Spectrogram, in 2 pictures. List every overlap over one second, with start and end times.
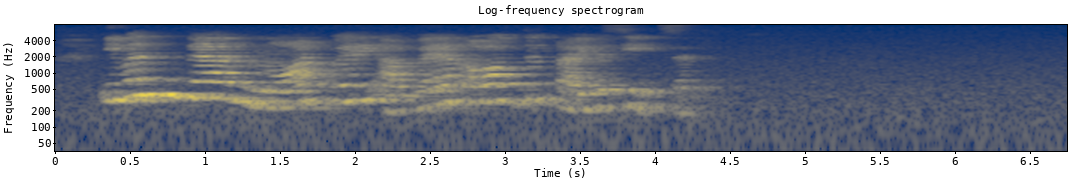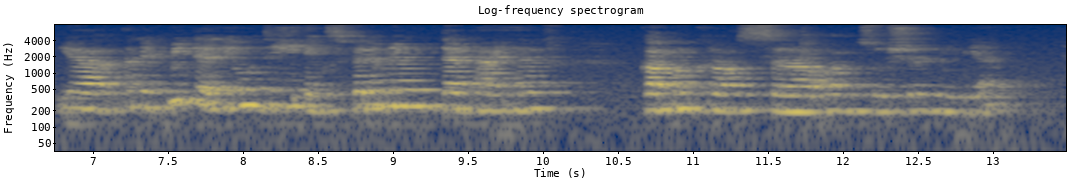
none

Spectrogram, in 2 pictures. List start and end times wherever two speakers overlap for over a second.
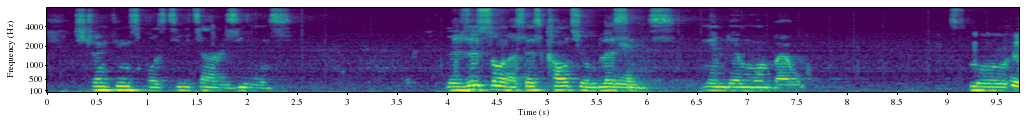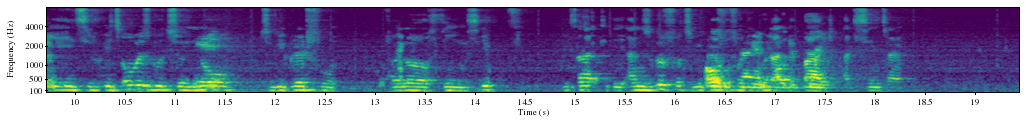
16.3-17.6

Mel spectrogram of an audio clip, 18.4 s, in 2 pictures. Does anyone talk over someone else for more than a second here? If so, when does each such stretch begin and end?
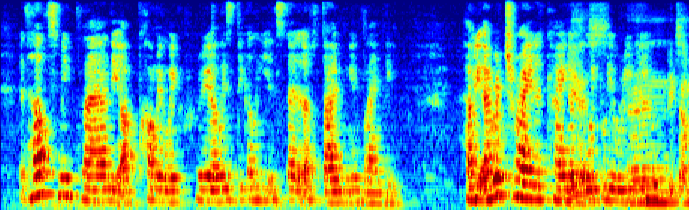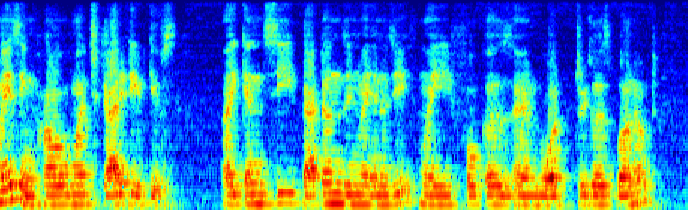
7.5-8.8

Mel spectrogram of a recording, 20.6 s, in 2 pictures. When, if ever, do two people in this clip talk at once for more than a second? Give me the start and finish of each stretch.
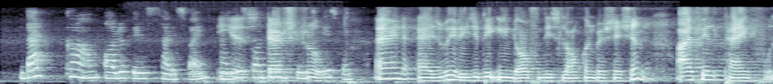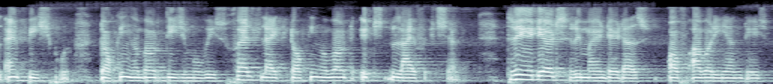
3.0-4.3

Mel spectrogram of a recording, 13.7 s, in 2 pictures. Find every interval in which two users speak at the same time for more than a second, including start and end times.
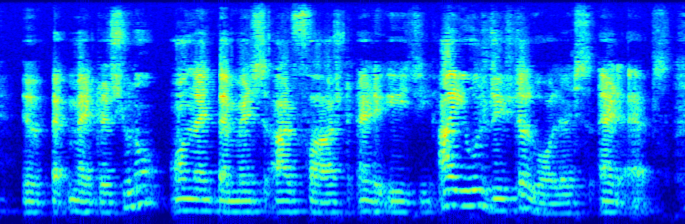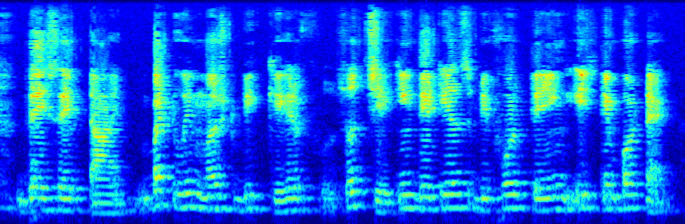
none

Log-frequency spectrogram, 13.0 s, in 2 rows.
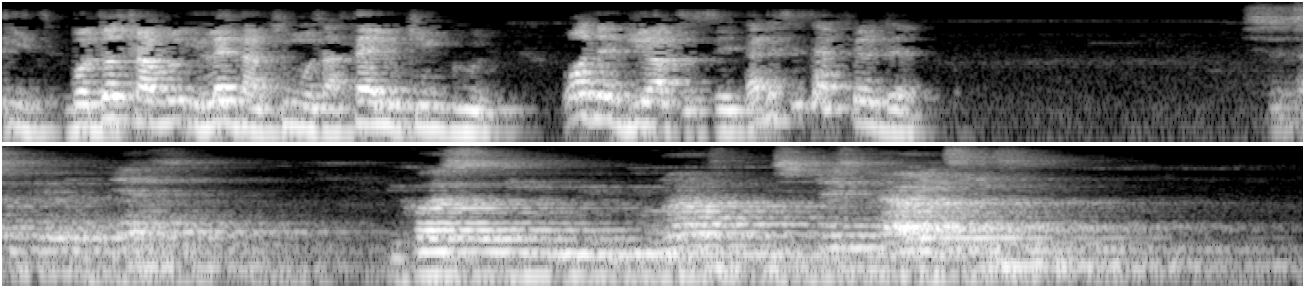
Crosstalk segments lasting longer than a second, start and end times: none

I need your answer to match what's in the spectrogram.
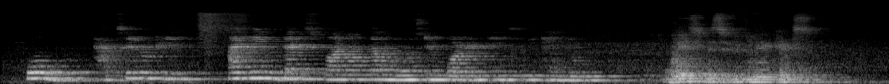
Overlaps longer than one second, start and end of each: none

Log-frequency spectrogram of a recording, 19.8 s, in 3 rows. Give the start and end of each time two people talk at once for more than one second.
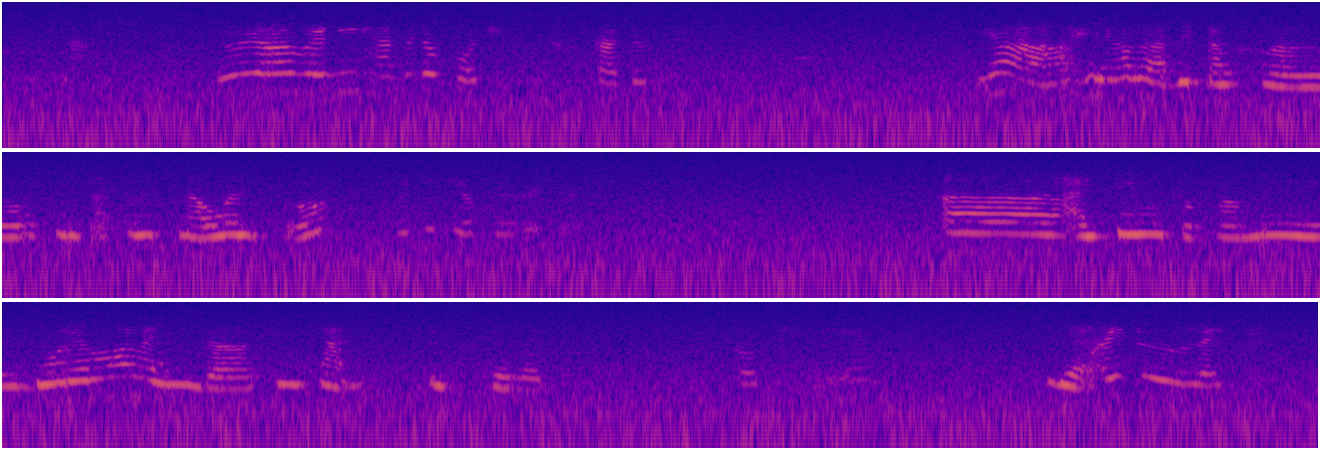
none

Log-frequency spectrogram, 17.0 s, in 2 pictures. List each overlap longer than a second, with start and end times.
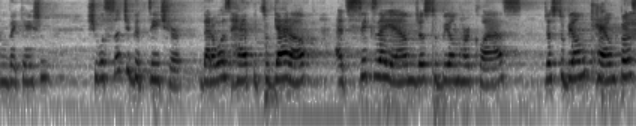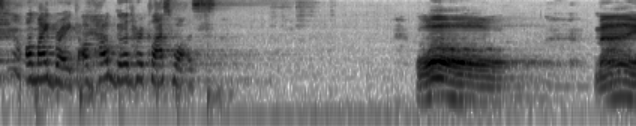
none

